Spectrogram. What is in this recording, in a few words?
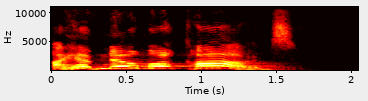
Female Demon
